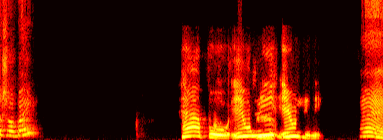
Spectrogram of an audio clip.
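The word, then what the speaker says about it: Juni: না সবাই হ্যাঁ আপু ইউনি ইউনি হ্যাঁ এটা জুনকে আমরা বলবো ইউনি কারণ এখানে ইয়ট আছে যেটাকে যেটা কিনা ইংরেজিতে যে বলে সেটাকে আমরা ডয়ে ইয়ট শিখেছি এজন্য উচ্চারণ সেই অনুযায়ী ইউনি হবে আর জুলাইটা কি বলেছি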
